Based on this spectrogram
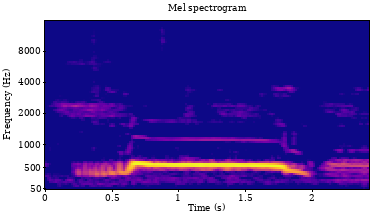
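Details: Male turtle dove (puter), Indonesia, calling to attract other males: a quickening burst of soft pulses swells into a long steady coo held over a second before dipping, followed by a low humming tail.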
